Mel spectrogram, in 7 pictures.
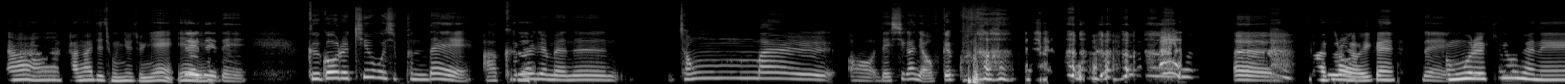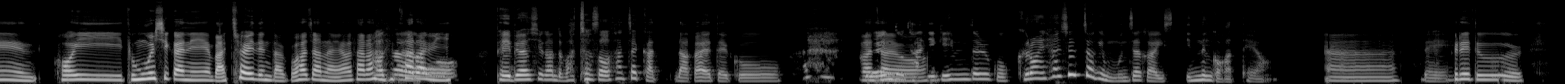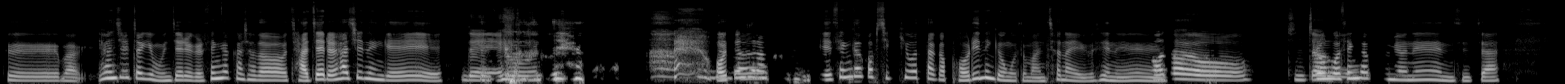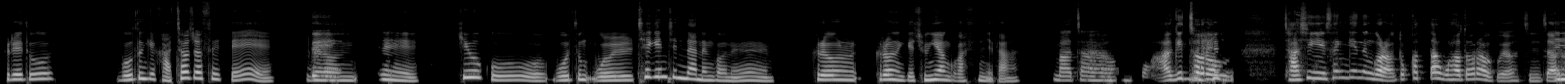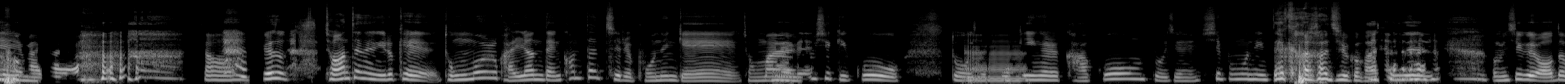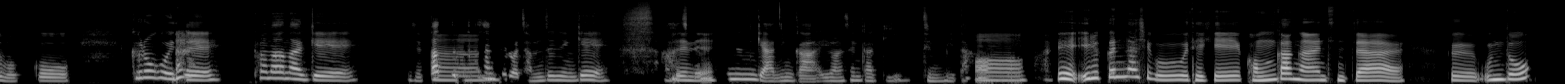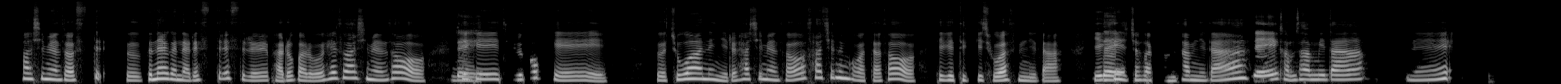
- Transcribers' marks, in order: laugh; laughing while speaking: "없겠구나.'"; laugh; tapping; laughing while speaking: "사람"; laugh; laugh; other background noise; laughing while speaking: "네"; laughing while speaking: "진짜로"; laugh; laughing while speaking: "댁 가 가지고"; laugh; teeth sucking
- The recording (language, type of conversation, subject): Korean, podcast, 일 끝나고 진짜 쉬는 법은 뭐예요?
